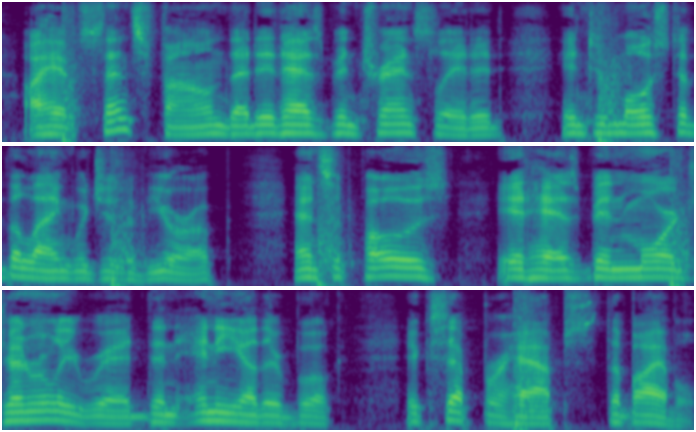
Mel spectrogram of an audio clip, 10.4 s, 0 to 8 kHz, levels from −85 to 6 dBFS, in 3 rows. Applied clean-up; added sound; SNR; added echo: neural mask model RNNoise.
